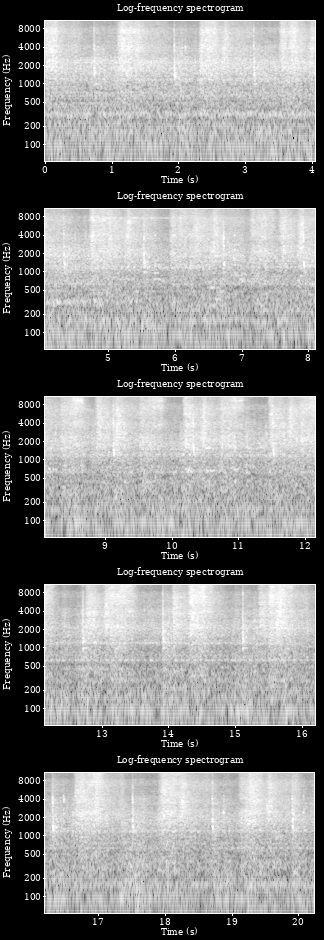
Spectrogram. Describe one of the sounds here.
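A packaging machine clatters and whirs steadily.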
